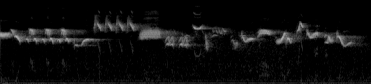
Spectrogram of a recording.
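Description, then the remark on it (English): A fox sparrow sings a rich, varied song of clear whistled notes and quick trills, rising and falling in pitch, continuous for several seconds with no talking. “Add a birdbath or two close to the dense vegetation, and these shy birds can emerge from a thicket to bathe or drink and then dart safely into cover in an instant, and they'll repay you with their beautiful songs, like those of a fox sparrow.”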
